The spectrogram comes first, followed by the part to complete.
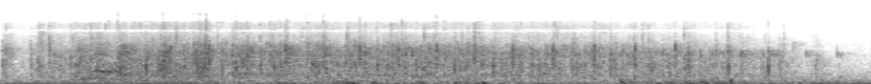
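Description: An audience applauding: many people clapping in a dense, steady patter that stops near the end.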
